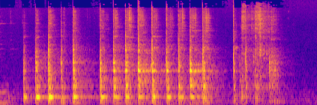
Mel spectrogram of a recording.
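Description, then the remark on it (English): A quick, steady series of sharp hammer strikes on metal, over a dozen loud blows with a ringing tone, a brief pause, then a few more hits. No one speaks. “You want more hammering?”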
